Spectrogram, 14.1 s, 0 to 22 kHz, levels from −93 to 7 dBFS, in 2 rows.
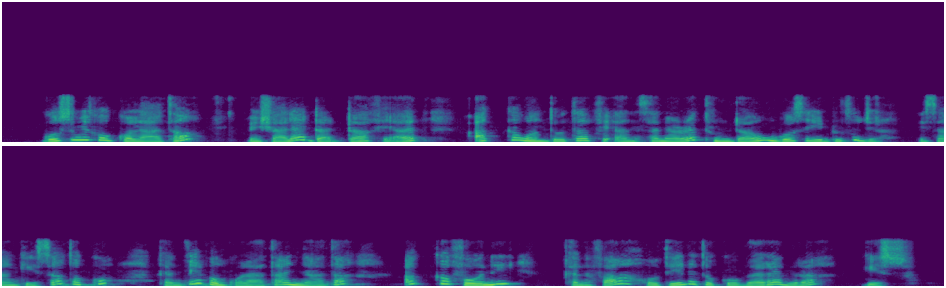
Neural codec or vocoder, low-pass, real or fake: codec, 16 kHz, 4 kbps, FreqCodec, smaller model; 7.2 kHz; fake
